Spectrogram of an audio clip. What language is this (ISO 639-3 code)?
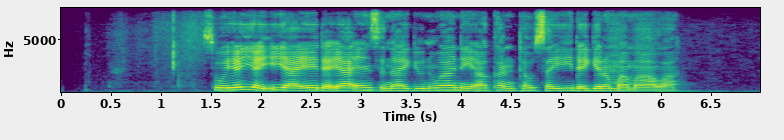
hau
